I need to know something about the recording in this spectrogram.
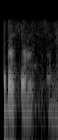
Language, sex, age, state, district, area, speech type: Telugu, male, 30-45, Andhra Pradesh, Anantapur, rural, conversation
